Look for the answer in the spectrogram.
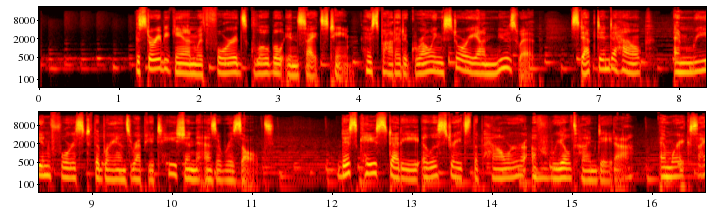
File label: english american corporate videos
